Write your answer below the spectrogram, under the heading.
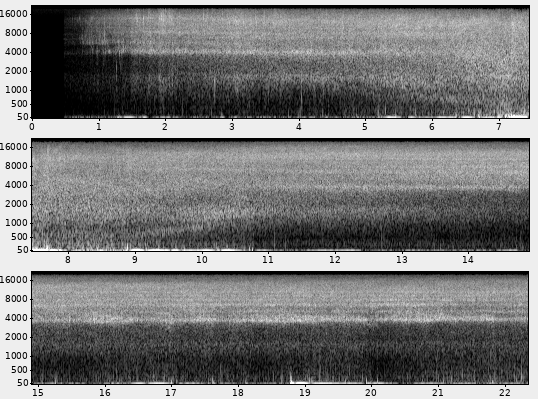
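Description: A spray hisses steadily, a bright, continuous rush of air that starts abruptly and holds at an even loudness for about twenty seconds, with no voices.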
